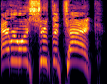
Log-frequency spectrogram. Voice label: battlecry tank; voice; source engine; left 4 dead 2; survivor; gambler

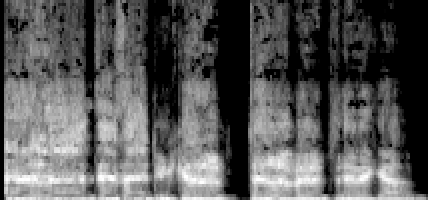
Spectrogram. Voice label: demoman gibberish; mvm

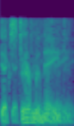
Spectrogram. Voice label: "exterminate", vox; Source Engine; bshift

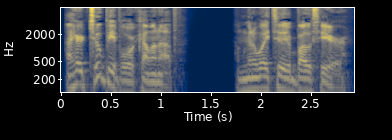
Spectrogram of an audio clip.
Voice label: two people, male; video games; npc; source engine; episodic; episode 1

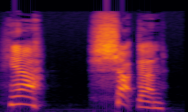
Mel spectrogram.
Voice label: take shotgun, teengirl; voice; source engine; left 4 dead 2; survivor

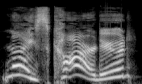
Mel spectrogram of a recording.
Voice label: initial meeting, teen girl

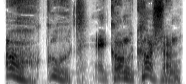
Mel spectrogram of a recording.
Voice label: taunt head pain; video games; source engine; tf; taunts; spy

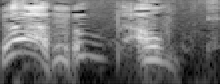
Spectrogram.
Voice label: scientist fear; source engine; hl1; video games

